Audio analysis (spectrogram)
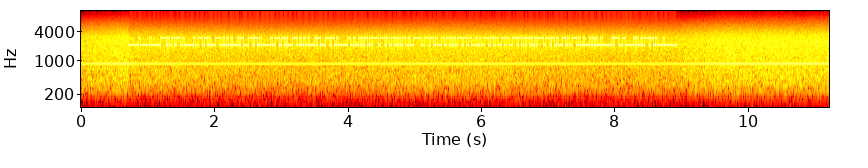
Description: RTTY (45.45 baud, 850 Hz shift), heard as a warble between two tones, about 2550 Hz centre, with radio static and a steady whistle near 860 Hz. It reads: AGN? AGN? PSE RPT UR CALL DE UA6ZVF K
